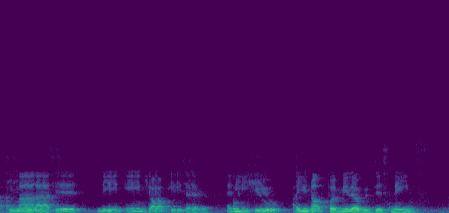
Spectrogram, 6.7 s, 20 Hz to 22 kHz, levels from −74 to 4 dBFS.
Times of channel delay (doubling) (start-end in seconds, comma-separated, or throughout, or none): 0.00-4.45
